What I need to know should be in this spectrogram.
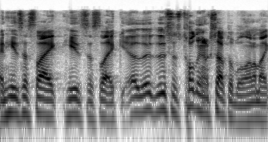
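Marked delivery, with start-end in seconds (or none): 1.3-2.4 mock pissed-off, angry, stumbling outburst. Retelling a sales rep's reaction to being told to leave: imitating an angry man. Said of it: "the guy was fucking pissed".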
